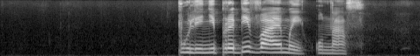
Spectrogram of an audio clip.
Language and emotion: Russian, angry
